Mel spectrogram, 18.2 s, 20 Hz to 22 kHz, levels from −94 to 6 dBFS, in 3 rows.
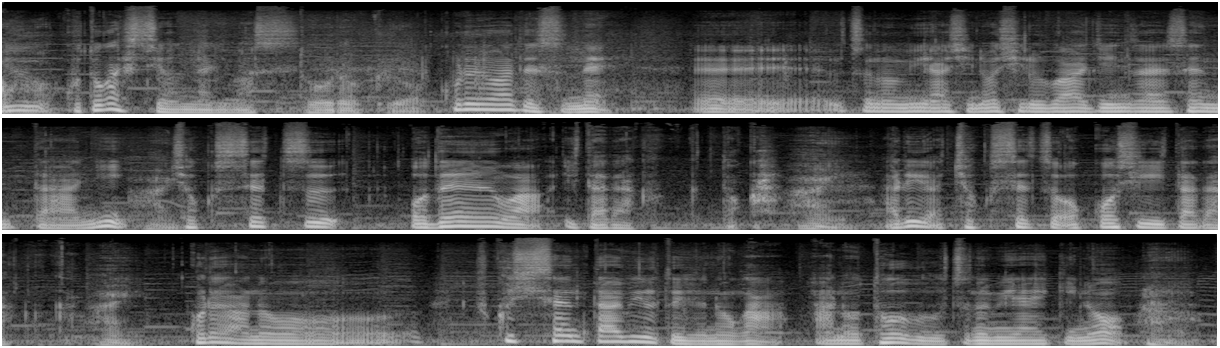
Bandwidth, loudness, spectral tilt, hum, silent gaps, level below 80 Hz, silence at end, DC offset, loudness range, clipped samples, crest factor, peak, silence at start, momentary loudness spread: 19 kHz; -24 LUFS; -6 dB/octave; none; none; -50 dBFS; 0 s; under 0.1%; 3 LU; under 0.1%; 16 dB; -8 dBFS; 0 s; 12 LU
